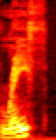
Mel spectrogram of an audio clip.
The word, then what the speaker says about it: Ralph: It's like, okay, but if Voldemort can say that Ralph is pronounced Rafe, then John Constantine can say that it's pronounced Constantine, and that's what it's goddamn pronounced as.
